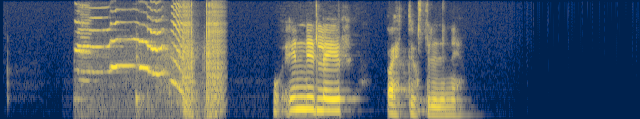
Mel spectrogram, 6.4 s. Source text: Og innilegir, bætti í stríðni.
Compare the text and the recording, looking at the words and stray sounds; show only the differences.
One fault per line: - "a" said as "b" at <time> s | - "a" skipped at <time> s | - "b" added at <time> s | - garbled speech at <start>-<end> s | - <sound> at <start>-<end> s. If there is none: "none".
- squeak at 0.7-2.3 s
